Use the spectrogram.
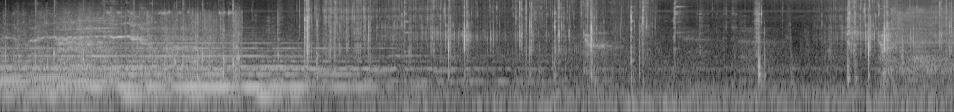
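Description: A horse whinnies loudly for a few seconds, then hooves clop in an uneven series of sharp knocks on a hard surface, with no voices.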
